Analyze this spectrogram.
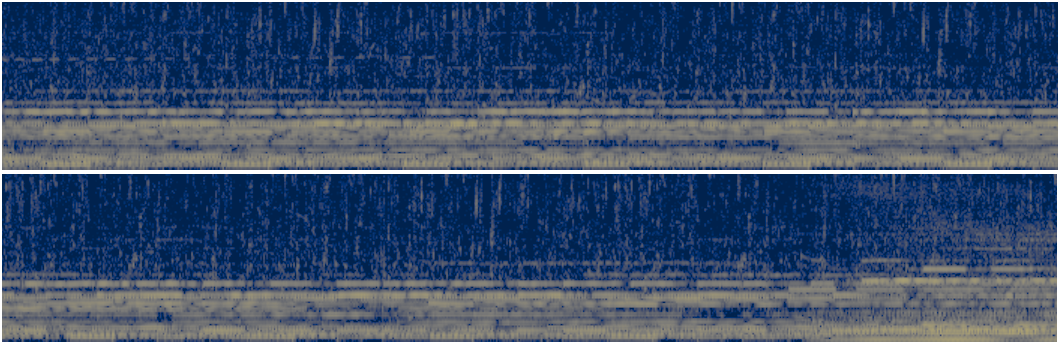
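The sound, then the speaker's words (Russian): A gentle babbling forest brook trickles steadily beneath soft, sustained musical tones, the water a continuous murmur throughout with no voices. “Вы спокойно смотрите на воду, слышите журчание воды.”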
